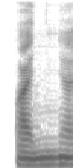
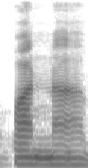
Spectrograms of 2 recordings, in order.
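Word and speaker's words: paññā: Jadi aksaranya itu dibacanya, tulisannya itu seperti kata nyana itu dibaca nyana, panya dibaca panya. Saya rasa udah umum. Tapi bagi yang tidak tahu biasanya sering terjadi kesalahannya di sini. Orang yang tidak tahu mengatakan nana atau pana begitu. Tapi bagi orang yang sudah mempelajari bahasa Pali tentu akan bisa membacanya. Ini nyana, ini panya.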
